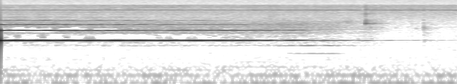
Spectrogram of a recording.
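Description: A clarinet plays a steady high note that fades away.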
